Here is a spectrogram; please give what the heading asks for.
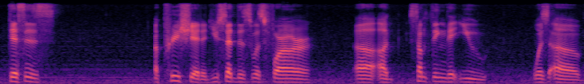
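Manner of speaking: normal talking voice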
